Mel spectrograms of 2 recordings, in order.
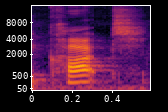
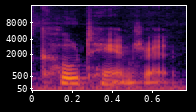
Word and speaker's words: cotangent: this that is cosecant don't say SEC this is secant it has a name don't say cot that is cotangent it's pet peeve of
